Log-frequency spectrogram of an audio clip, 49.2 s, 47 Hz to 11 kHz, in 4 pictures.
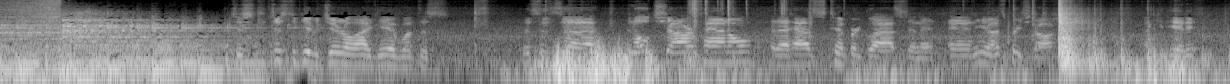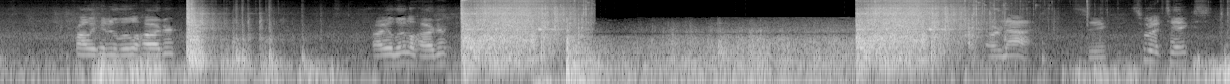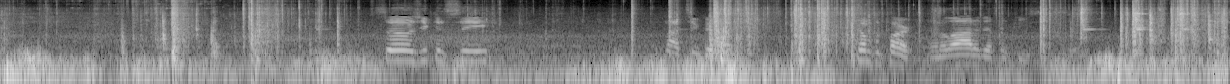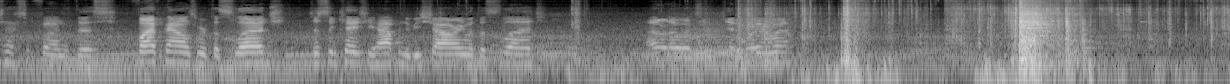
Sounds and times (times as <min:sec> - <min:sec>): Speech: 0:02.3 - 0:04.5, 0:05.2 - 0:10.6, 0:11.4 - 0:12.0, 0:13.0 - 0:14.1, 0:16.0 - 0:16.8, 0:22.2 - 0:24.4, 0:28.4 - 0:29.6, 0:31.2 - 0:31.8, 0:33.2 - 0:35.0, 0:36.9 - 0:42.4, 0:43.4 - 0:44.9
Breaking: 0:16.9 - 0:18.4, 0:20.8 - 0:22.7, 0:25.9 - 0:28.0, 0:31.7 - 0:36.9, 0:44.6 - 0:49.2.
